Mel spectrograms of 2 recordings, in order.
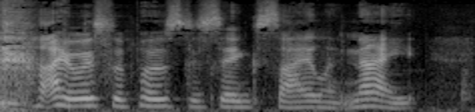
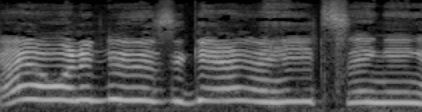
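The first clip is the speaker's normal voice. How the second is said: very high, sobbing wail, acted out, crying scream; 10 semitones higher, 4 dB louder than usual. Recalling running offstage to mom behind the curtains, retelling screaming and crying. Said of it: "I'm screaming and crying".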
